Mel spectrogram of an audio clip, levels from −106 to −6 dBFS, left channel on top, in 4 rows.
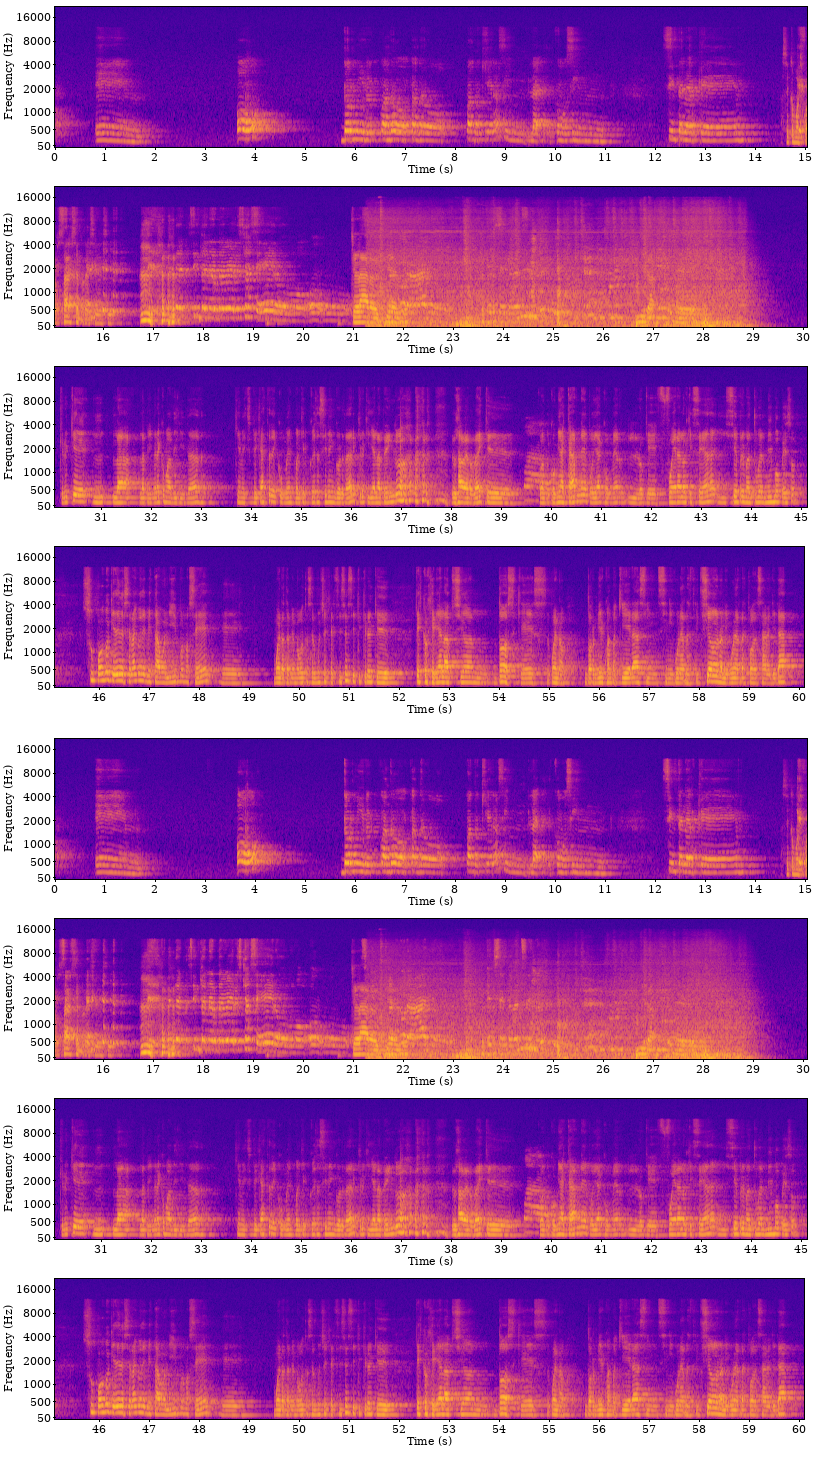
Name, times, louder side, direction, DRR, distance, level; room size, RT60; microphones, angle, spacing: voice 1, 0.8-1.8 3.6-4.1 5.7-7.8 8.2-11.0 12.2-13.8 14.8-15.9 16.2-16.3 16.9-21.0 21.3-23.3 23.7-24.9 39.5-40.1, right 1 dB, 60° right, 1 dB, 4.6 m, -32 dB
voice 2, 14.6-16.2 16.7-17.5 21.0-22.1 23.5-23.9 26.5-27.1 27.4-28.3 30.2-33.1 33.7-39.3 39.7-44.9 45.7-48.9 49.5-51.9 52.3-55.3 55.7-59.7, left 1 dB, 20° left, 6 dB, 1.1 m, -28 dB
sound 1, 21.2-28.9, equal, 45° left, 6.1 m, -29 dB
29.5 x 27.0 x 3.8 m, 1.4 s
head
